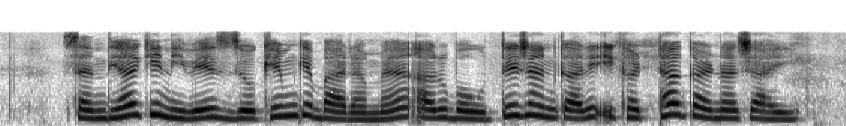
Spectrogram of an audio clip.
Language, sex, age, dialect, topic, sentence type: Maithili, female, 56-60, Angika, banking, statement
